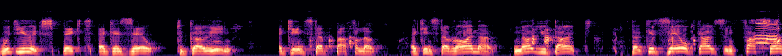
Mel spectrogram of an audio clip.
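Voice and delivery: Afrikaans-accented speech. Podcast host talking about a skillful player, in an Afrikaans accent. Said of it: "You're doing the rest of the pod in a Afrikaans accent".

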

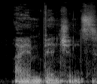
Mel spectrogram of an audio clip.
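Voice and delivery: voice dropped way down. Telling everyone to close their eyes, then speaking in a Batman voice. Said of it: "you have the best Batman voice".

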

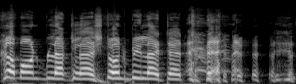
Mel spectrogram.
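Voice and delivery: put-on Jamaican accent. Joking about a misread word: pretending to be Jamaican. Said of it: "you're pretending to be Jamaican".

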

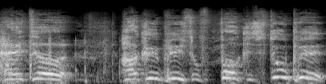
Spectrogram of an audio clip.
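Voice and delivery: put-on angry shout. Recounting how he snapped after coffee spilled during a drive, imitating an angry yell. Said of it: "he raised his big savage voice to me".

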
